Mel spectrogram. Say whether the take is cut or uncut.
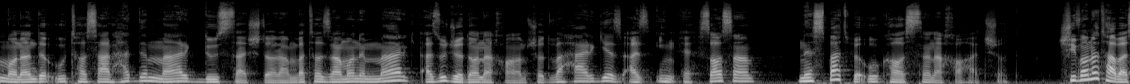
uncut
